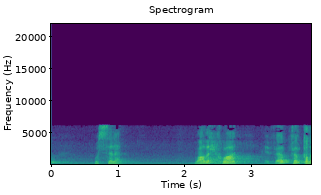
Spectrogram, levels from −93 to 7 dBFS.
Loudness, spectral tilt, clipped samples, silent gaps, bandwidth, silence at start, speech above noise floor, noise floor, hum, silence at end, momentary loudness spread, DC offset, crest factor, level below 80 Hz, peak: -21 LUFS; -5 dB/octave; under 0.1%; none; 6.4 kHz; 0 s; 26 dB; -46 dBFS; none; 0 s; 20 LU; under 0.1%; 22 dB; -56 dBFS; -2 dBFS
